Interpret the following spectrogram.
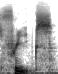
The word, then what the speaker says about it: Freax: Linux My name of choice was Freaks.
